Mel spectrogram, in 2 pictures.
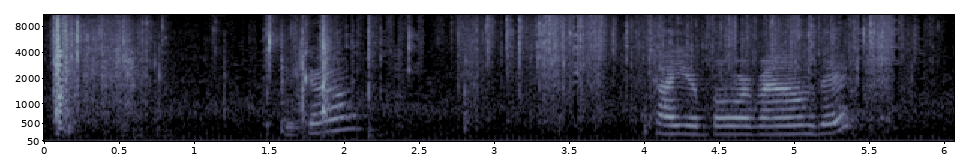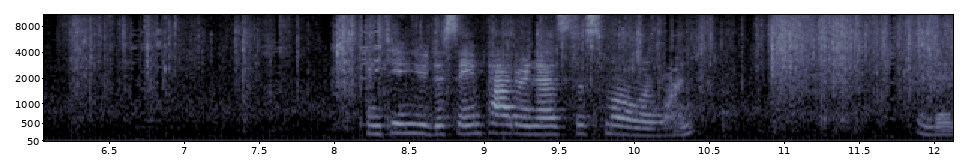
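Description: Cellophane and paper crinkle and rustle close by.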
